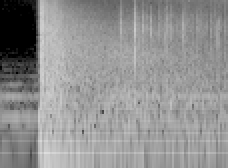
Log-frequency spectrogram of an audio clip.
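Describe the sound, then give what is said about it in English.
A single gunshot from a bolt-equipped firearm: one sudden, loud report after a moment of quiet, with a heavy rumbling tail that lingers and slowly fades. “Pointing the firearm away from himself, he squeezes the trigger once more.”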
